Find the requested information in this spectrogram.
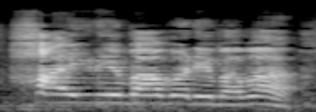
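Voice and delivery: drawn-out high dismayed cry; slow loud mock-despairing oh my god; exasperated exclaim. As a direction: wail it slowly like it was a nightmare. Recalling a bad bus journey.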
